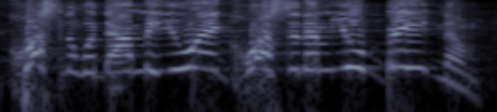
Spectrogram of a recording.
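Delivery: high, loud re-enacted accusation; outraged retort. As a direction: throw his words back in outrage. Mother arguing with detective.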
